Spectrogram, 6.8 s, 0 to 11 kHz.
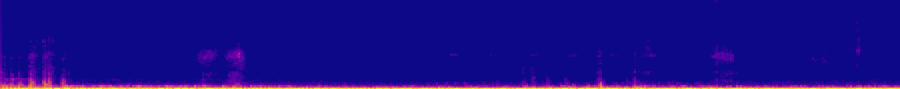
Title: opinions. Rattlesound in neutral when clutch is released. can't get out of 5th gear. read comments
